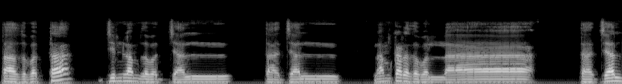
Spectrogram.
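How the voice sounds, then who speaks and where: A man in a step-by-step recitation lesson, spelling out each letter and vowel mark before blending them into syllables. His voice sits at an ordinary middle pitch. It is recorded close and dry, with no echo of a room. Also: unhurried, darkish tone. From Bangladesh. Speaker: Quran reading teacher.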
